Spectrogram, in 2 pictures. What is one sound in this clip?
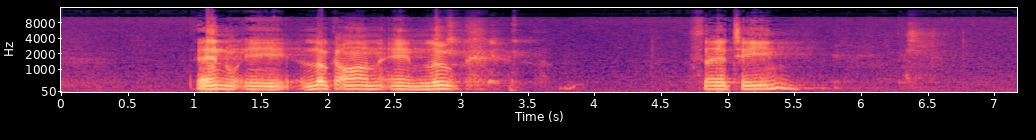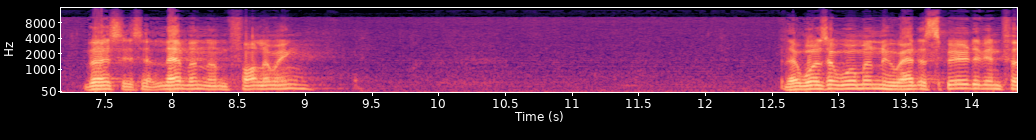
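An elderly man speaks slowly and deliberately through a microphone, with pauses between phrases.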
